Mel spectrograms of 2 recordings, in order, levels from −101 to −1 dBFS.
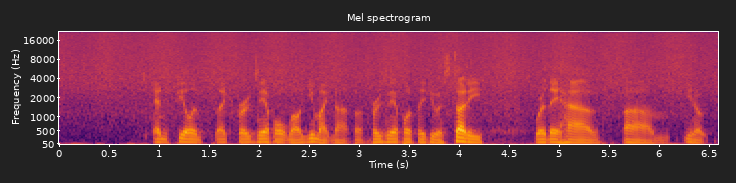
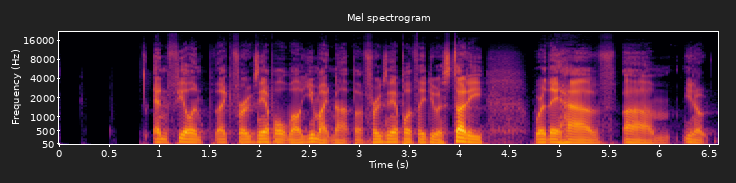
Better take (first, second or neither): second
